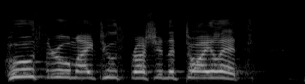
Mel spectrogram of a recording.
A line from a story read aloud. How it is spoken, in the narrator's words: She screams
